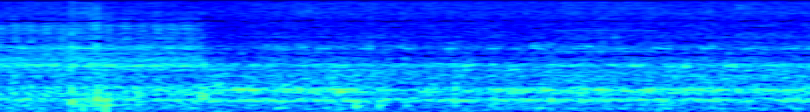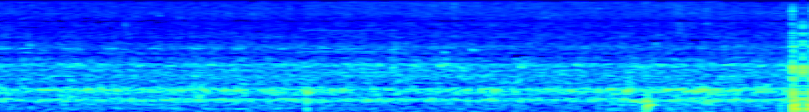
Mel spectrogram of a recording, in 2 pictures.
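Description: Underwater sound of a swimming pool heard through a camera's waterproof case: a steady muffled hum and hiss of moving water, with a few faint ticks of bubbles.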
